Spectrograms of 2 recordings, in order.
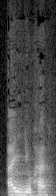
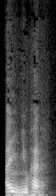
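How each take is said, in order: The two takes are said the same way.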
